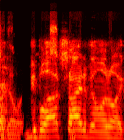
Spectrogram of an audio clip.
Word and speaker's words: Illinois: it people outside of Illinois call it Illinois like I mean it ends in an s absolutely but come on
